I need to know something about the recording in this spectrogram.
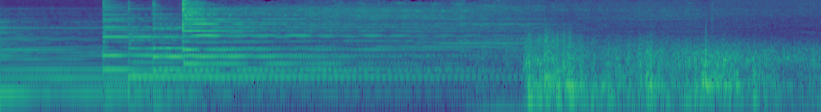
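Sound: thunder rumbling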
